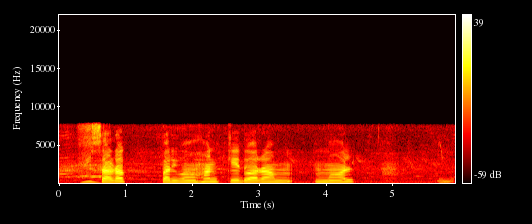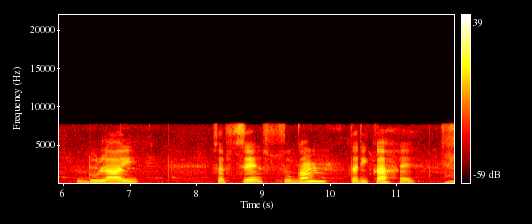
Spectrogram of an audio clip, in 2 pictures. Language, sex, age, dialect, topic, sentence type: Hindi, female, 25-30, Awadhi Bundeli, banking, statement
